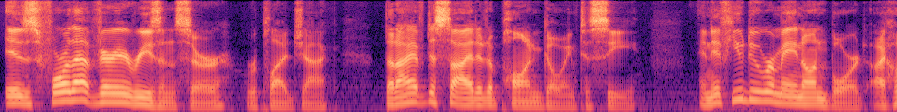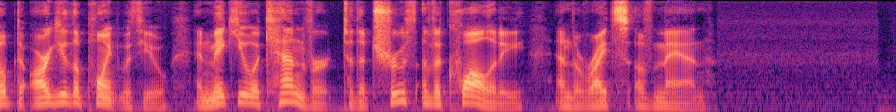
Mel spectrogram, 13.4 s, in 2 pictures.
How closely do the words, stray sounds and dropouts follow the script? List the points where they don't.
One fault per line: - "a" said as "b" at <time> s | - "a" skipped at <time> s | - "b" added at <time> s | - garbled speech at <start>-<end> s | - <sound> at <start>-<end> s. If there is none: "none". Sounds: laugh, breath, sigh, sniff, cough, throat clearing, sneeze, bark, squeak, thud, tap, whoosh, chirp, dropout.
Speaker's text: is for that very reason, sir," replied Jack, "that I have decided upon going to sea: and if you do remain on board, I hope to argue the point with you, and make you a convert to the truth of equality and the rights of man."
none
